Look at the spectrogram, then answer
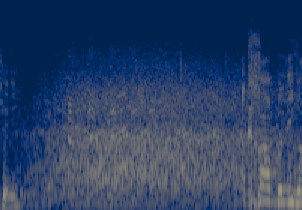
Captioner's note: audience laughing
